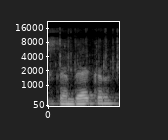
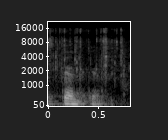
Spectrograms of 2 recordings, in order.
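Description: First: An extra vowel makes the name three syllables. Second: No extra vowel, so the name has two syllables. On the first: This is how people in Portugal usually say it. The speaker calls it wrong. "Em Portugal nós dizemos muito Stendecker" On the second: This is the proper form of the name. The speaker calls it right. "a forma correta de dizer é Stendcare"

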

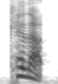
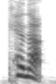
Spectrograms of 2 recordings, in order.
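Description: The two takes are said the same way.

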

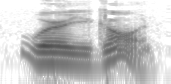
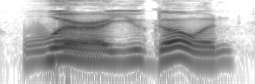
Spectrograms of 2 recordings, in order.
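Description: First: It is said in a plain, neutral way. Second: It is said with a sharp, confrontational attitude.

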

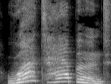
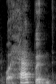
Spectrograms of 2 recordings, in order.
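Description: First: The stress falls on the word what. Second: The stress falls on the word happened. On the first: The speaker calls it wrong. "ではなくて" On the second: The speaker calls it right. "What のところにはストレスが乗らない。"

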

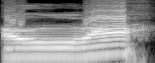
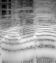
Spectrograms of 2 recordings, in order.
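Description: First: The name ends with a breathy h sound. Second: The name ends plainly with no h sound. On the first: The speaker calls it right. "హ హ అనే సౌండ్, అల్లాహ్ nasal sound" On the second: The speaker calls it wrong. "మనం అల్లా అంటాం, అల్లా కాదు"

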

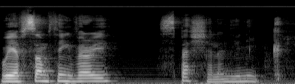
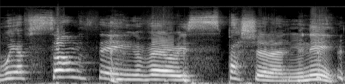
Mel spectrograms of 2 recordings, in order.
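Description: First: It is read at a normal, quieter volume. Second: It is read at a louder volume.

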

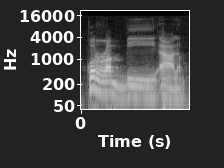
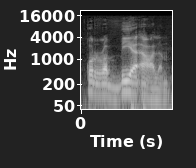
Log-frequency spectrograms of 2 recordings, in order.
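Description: First: The word ends in a long ee, no extra syllable. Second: The word ends in an added ya syllable.

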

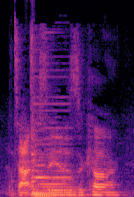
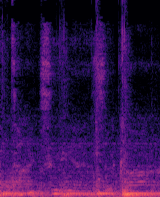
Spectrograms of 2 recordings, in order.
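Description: First: It is said fast. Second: It is said quietly.

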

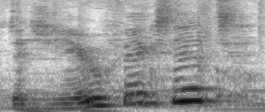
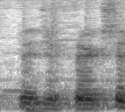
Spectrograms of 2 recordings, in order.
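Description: First: It is asked in a surprised tone. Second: It is asked in a matter-of-fact tone.

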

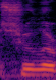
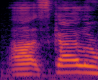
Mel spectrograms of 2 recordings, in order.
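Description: First: The name begins with a 'shoo' sound. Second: The name begins with a 'sky' sound. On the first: The speaker calls it wrong. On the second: The speaker calls it right.

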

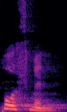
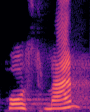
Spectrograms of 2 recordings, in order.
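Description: First: The vowel in 'man' is a reduced schwa sound. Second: The vowel in 'man' is a full 'a' sound. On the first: The speaker calls it right. "it's postman. ... my short vowel a became a schwa" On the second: The speaker calls it wrong.

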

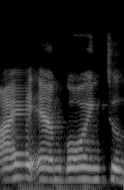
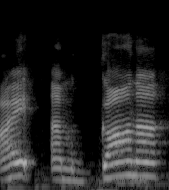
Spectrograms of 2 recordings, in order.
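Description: First: Every word is said fully and carefully. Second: 'Going to' is squeezed into 'gonna'. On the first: This is the careful, proper form. "ものすごいちゃんと言うと" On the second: This is the casual form. "砕いて言ったら"

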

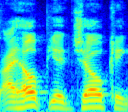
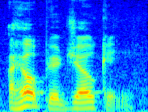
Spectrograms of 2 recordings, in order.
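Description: First: It is said in a put-on character voice. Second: It is said in his normal voice.

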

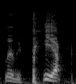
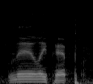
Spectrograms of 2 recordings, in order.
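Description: First: The name is said loudly, with strong emphasis. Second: The name is said plainly, without extra emphasis. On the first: The speaker calls it right. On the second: The speaker calls it wrong.

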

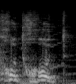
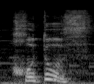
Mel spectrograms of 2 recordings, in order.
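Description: First: The name is one syllable said twice. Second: The name ends with a buzzing z sound. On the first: The speaker calls it right. "Realmente se pronuncia Jut Jut" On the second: The speaker calls it wrong. "Entonces no se dice"

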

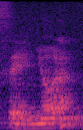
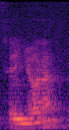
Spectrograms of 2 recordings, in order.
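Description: The two takes are said the same way.

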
